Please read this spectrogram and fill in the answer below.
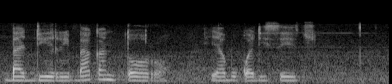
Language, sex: Tswana, female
